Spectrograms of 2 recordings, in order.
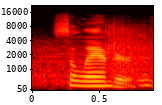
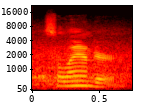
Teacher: It looks like in the chat they're saying emphasis on the second syllable.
